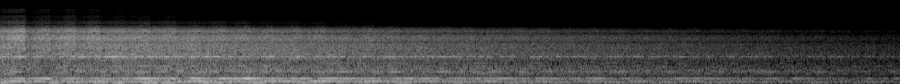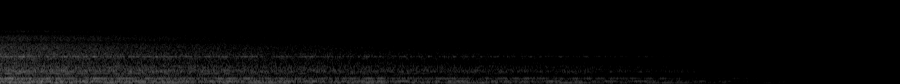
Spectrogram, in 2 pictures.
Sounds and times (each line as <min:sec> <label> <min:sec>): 0:00.0 Bass 0:07.4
